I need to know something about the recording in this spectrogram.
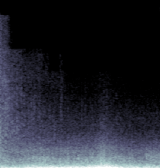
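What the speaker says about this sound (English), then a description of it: "get a missile launched on him by King" A missile launched in an air combat video game, a dense low roaring whoosh swelling in the middle and fading, heard without talk.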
